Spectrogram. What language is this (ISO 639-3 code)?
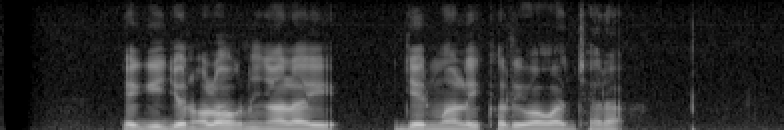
sun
